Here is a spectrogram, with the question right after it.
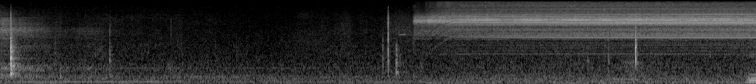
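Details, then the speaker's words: A dental implant initial drill runs on a simulation model with a steady high-pitched whine after a few clicks, with a low RPM setting noted as too low for drilling. "그래서 어스 걸 이용해서 위치를 잡는데 이렇게 이쪽에다가 포인트를 이용해서 드릴링을 하는 건데 지금 어떤 문제가 있죠 RPM 너무 작죠 이거는 드릴을 할 수가 없는 RPM"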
